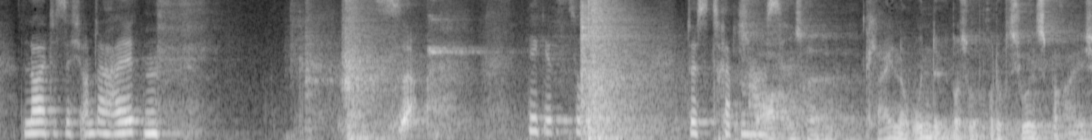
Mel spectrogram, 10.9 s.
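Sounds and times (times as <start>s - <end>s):
speech: 0.2s - 2.0s, 4.0s - 4.4s, 5.3s - 6.3s, 6.9s - 10.9s
door being pulled shut: 2.9s - 4.6s.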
